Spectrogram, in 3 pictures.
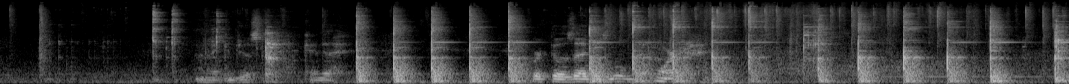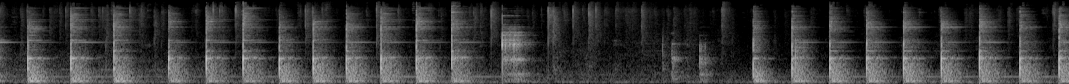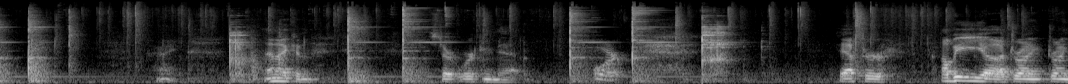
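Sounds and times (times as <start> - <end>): hammer striking metal on anvil: 3.6 - 16.0, 18.2 - 22.3, 23.7 - 24.0, 24.8 - 26.1, 27.0 - 28.9.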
